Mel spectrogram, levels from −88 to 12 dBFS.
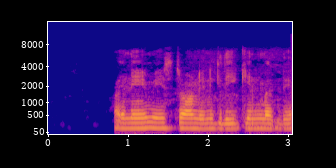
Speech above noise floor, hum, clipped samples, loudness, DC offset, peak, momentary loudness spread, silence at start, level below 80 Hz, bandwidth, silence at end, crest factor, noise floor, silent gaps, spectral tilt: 63 dB; none; under 0.1%; -18 LUFS; under 0.1%; -2 dBFS; 6 LU; 0.8 s; -58 dBFS; 7.2 kHz; 0 s; 16 dB; -81 dBFS; none; -7 dB/octave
